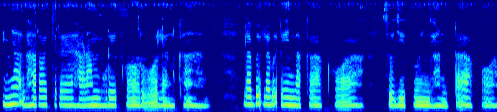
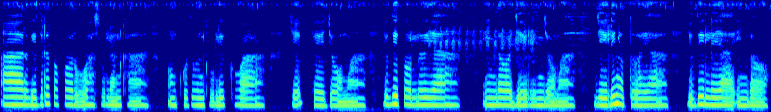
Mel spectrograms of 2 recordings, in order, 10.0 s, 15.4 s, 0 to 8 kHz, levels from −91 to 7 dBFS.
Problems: low volume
